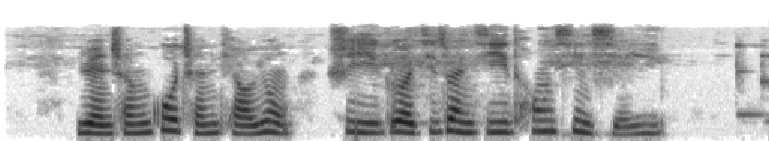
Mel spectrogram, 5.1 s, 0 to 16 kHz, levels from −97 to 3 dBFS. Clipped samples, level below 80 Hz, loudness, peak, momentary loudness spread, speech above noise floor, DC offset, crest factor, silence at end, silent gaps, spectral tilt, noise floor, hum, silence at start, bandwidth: under 0.1%; -64 dBFS; -19 LUFS; -2 dBFS; 11 LU; 20 dB; under 0.1%; 18 dB; 0 s; none; -2 dB/octave; -39 dBFS; none; 0.5 s; 8.4 kHz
